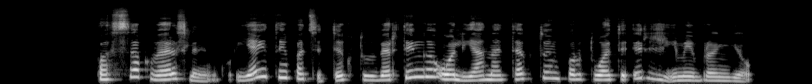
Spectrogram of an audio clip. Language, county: Lithuanian, Vilnius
